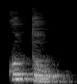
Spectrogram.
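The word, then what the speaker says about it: குத்து: So you have to pronounce this as kutu.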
